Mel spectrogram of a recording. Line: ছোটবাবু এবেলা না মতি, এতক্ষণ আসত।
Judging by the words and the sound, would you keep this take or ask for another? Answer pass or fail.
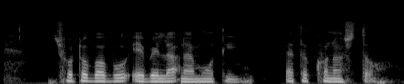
pass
